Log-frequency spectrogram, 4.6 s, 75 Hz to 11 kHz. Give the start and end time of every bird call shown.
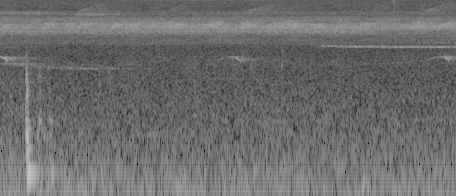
0.0s-1.4s: Black-faced Antthrush (Formicarius analis)
0.0s-4.6s: Hauxwell's Thrush (Turdus hauxwelli)
3.0s-4.6s: Amazonian Grosbeak (Cyanoloxia rothschildii)

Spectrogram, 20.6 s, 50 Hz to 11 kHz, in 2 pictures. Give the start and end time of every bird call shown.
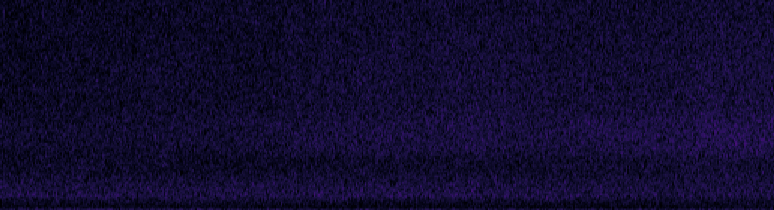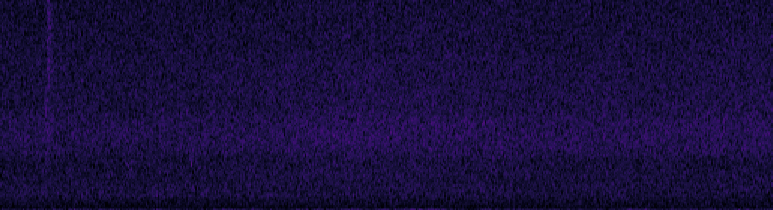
11.9s-13.0s: Baltimore Oriole (Icterus galbula)

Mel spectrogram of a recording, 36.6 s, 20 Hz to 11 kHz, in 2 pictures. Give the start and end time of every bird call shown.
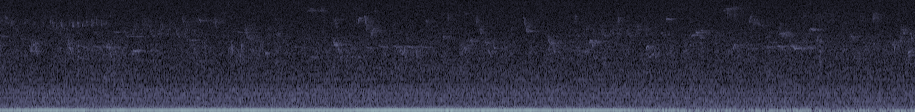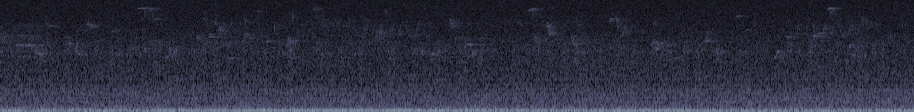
0.0s-36.6s: Gray Catbird (Dumetella carolinensis)
1.1s-2.1s: Eastern Kingbird (Tyrannus tyrannus)
15.4s-16.1s: Tufted Titmouse (Baeolophus bicolor)
18.5s-19.4s: Red-winged Blackbird (Agelaius phoeniceus)

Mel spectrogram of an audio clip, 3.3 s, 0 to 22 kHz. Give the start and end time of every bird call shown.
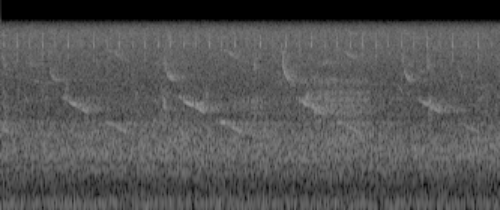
0.0s-3.3s: Northern Cardinal (Cardinalis cardinalis)

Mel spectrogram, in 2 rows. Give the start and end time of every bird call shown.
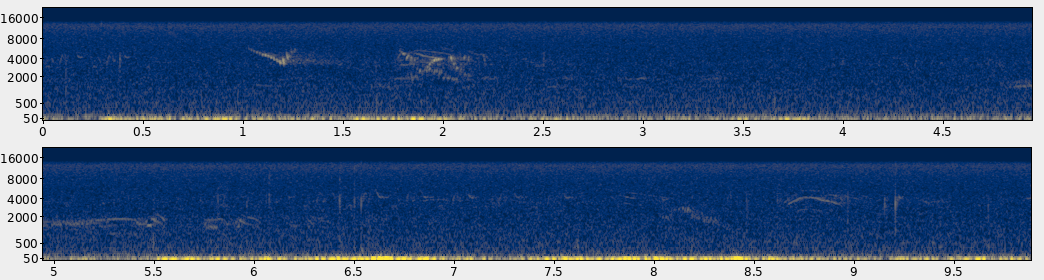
1.0s-1.3s: Eurasian Skylark (Alauda arvensis)
1.6s-3.5s: Erckel's Francolin (Pternistis erckelii)
1.8s-2.2s: Eurasian Skylark (Alauda arvensis)
4.9s-6.1s: Erckel's Francolin (Pternistis erckelii)
8.7s-9.0s: Hawaii Amakihi (Chlorodrepanis virens)

